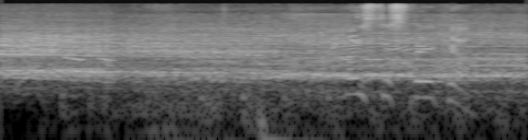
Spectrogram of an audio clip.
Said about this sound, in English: Mr. Speaker, does he really expect us to believe that the member for Chipping Barton and the member for the Isle of Wight are cheering him on because he's going to build more homes? Pull the other one.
